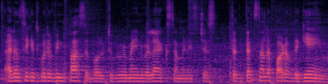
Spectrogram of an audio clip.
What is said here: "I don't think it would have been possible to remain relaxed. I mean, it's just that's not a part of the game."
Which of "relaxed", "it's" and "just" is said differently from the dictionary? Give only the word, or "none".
none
